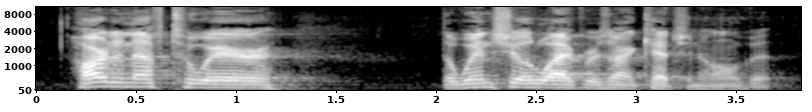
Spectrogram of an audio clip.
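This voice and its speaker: Recorded very cleanly with a silent background, a man with an American accent speaks at a medium pitch and a moderate pace with ordinary pitch variation. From California. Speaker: pastor. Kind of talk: sermon. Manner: halting.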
